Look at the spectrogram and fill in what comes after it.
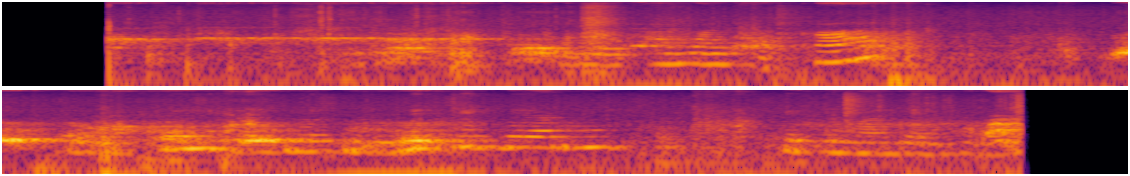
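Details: A pug named in the video as Miss Ellie, likened to a space alien, gives a run of warbling, whiny grumbles, each bending up and down in pitch like odd talking, in short bursts with brief pauses, indoors.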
